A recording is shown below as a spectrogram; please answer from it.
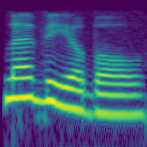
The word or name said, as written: leviable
